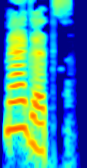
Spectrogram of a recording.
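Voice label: "maggots", British English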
